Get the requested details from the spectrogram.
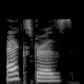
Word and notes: extras: British English

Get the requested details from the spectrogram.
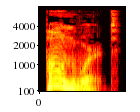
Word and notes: honewort: British English

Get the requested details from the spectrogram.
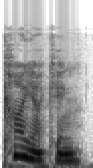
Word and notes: kayaking: British English

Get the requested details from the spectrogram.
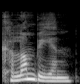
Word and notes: colombian: British English

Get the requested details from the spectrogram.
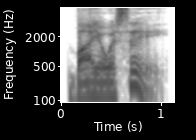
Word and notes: bio-assay: British English

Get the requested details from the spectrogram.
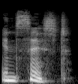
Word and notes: insist: British English

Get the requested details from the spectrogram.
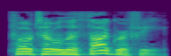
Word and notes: photolithography: British English

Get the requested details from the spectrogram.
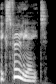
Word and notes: exfoliate: British English

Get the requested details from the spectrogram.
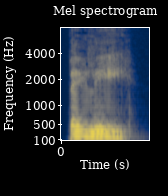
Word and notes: bailee: British English

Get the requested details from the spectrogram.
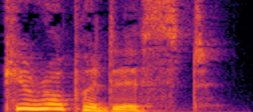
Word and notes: chiropodist: British English

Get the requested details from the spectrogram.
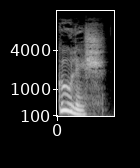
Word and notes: ghoulish: British English

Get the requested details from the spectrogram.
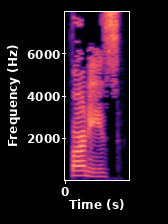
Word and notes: barneys: British English

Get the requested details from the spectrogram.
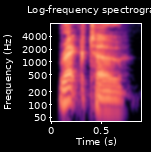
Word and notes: recto: British English

